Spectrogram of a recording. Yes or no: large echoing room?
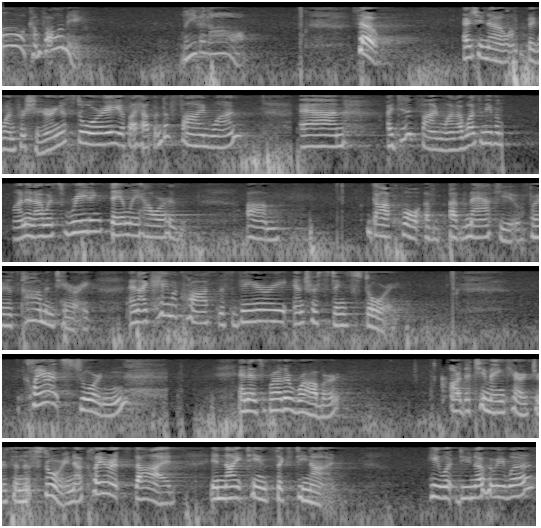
yes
